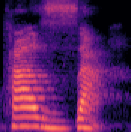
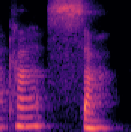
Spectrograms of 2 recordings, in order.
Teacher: casa em português é como se fosse um Z, ó, casa. Mas em espanhol a gente fala caça. É uma coisa mais suave.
